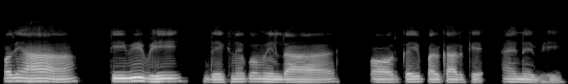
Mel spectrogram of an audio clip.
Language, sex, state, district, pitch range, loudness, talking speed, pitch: Hindi, male, Bihar, Gaya, 120-140 Hz, -19 LUFS, 160 wpm, 125 Hz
